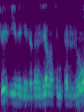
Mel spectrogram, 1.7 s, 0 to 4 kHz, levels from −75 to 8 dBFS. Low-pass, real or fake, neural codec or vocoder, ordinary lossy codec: 3.6 kHz; fake; codec, 24 kHz, 0.9 kbps, WavTokenizer, medium music audio release; Opus, 64 kbps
